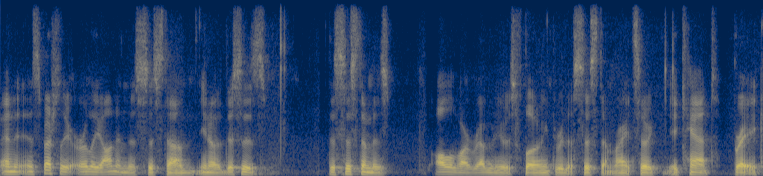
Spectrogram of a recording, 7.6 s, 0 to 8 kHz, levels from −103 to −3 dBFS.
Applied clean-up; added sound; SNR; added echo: none; none; none; none.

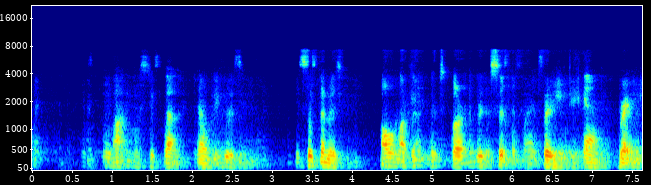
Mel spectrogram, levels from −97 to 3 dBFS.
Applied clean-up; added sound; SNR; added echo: neural mask model DeepFilterNet 3.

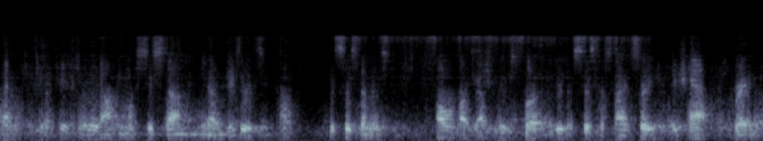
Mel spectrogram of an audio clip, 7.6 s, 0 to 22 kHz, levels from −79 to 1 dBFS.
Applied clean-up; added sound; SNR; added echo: neural separator model SepFormer DNS4.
